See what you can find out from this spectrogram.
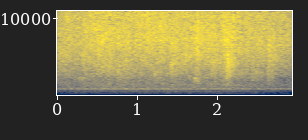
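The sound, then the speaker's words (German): Shower water runs steadily for a few seconds during a hurried morning shower in a hotel, a continuous hissing spray with a bright, splashing texture and no voices. “Gehetzt gibt es Frühstück im Hotel, nach einer noch gehetzteren Dusche.”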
